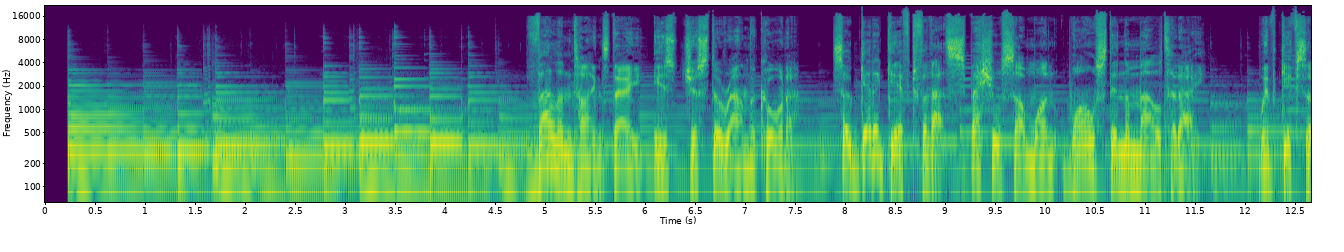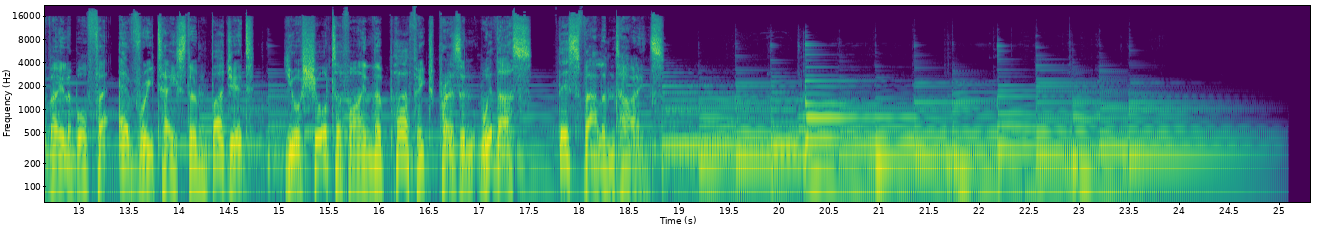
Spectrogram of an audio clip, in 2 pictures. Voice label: valentines male

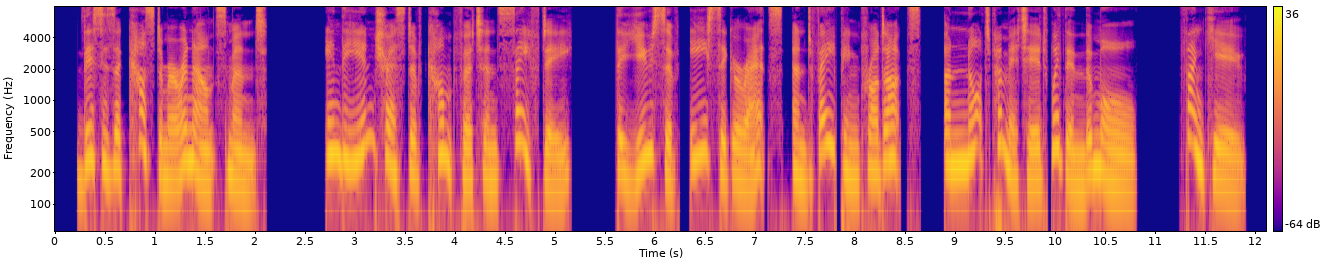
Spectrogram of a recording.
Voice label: Female; E-Cigarettes

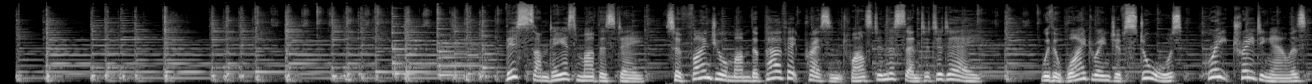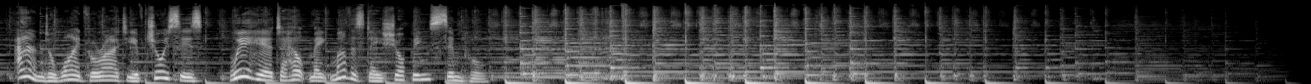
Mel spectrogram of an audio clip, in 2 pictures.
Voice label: mothers day female

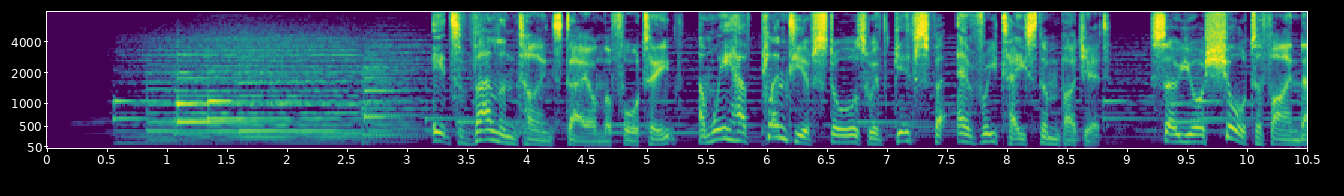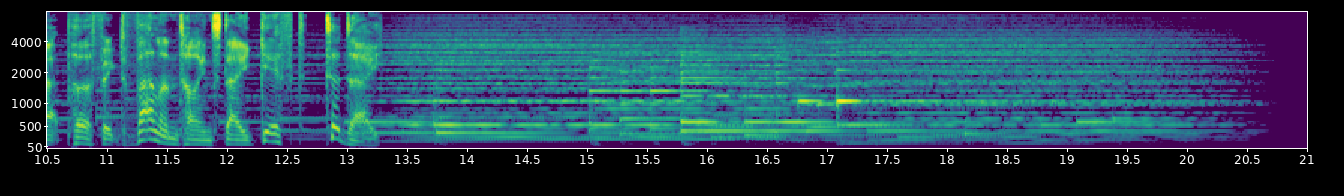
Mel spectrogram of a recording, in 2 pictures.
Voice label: valentines male

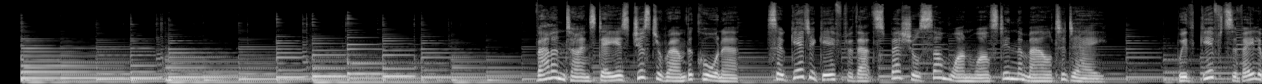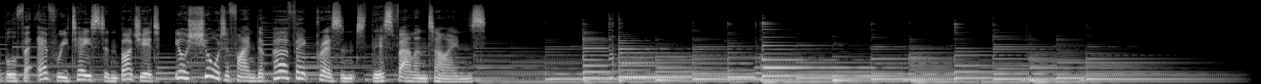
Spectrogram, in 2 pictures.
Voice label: valentines female

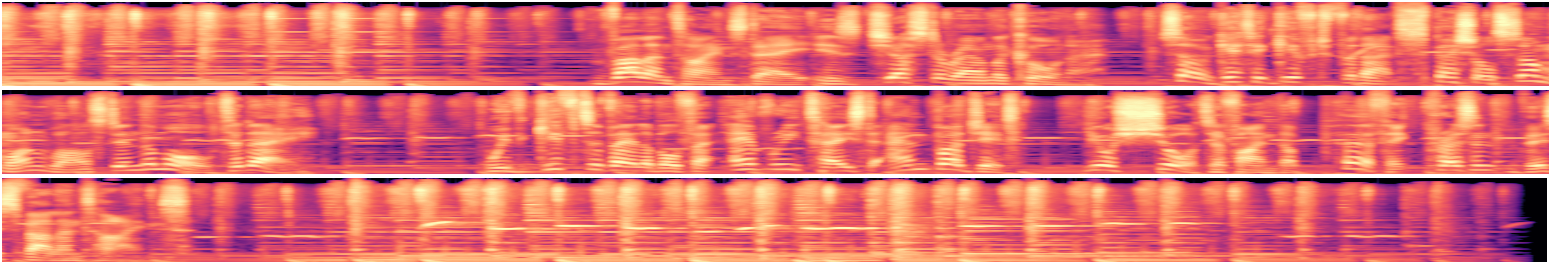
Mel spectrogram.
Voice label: Valentines Day Male

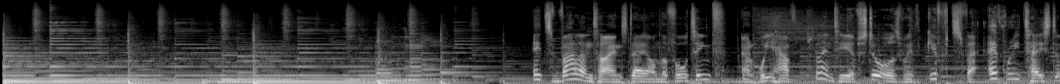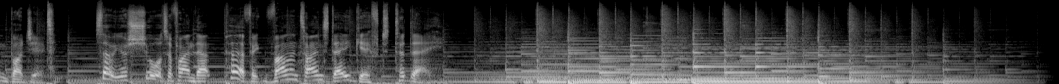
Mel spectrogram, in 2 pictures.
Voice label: Valentines Day Male

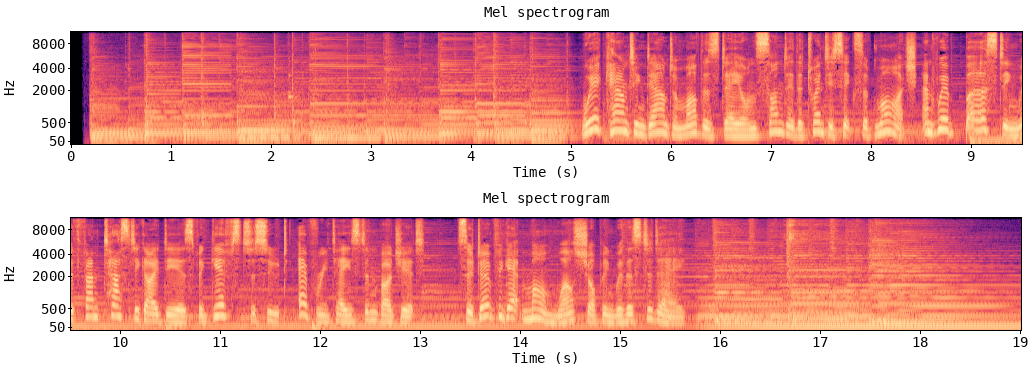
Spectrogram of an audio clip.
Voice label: mothers day female

